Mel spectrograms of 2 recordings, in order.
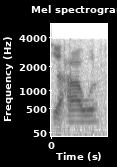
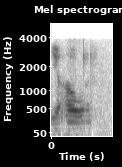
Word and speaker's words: Yahweh: it would be YHWH, and it will be pronounced Yahweh. Some people may pronounce it Yahweh. Some people may pronounce it Yehovah.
